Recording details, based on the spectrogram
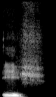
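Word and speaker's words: Ix: It is the domain of white nine pronounced ish.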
